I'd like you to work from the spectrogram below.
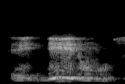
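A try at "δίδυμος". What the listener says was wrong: Bien, didumos. Exacto, ese sonido de la Y debe ser todavía más, se debe sentir más en ti. Recuerda que es como decir una U, es poner la boca para decir U, pero realmente pronuncio una I.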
